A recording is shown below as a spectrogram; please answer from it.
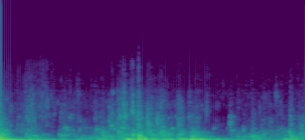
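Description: A sharp click at the start, then low wet sounds as a snapper's swollen swim bladder, come up behind its fin from being hauled up from depth, is pressed to let the air out.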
